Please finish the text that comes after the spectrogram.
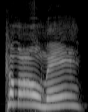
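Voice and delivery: high, loud pleading "come on, man"; loud exasperated plea to God; exasperated cry. Retold or imitated. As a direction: Job throws up his hands at God, loud and high. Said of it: "starts crying out to God".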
